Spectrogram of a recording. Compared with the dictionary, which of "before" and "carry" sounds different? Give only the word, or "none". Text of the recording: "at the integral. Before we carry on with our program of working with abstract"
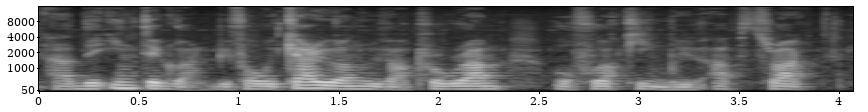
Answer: none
